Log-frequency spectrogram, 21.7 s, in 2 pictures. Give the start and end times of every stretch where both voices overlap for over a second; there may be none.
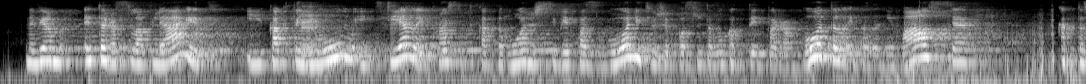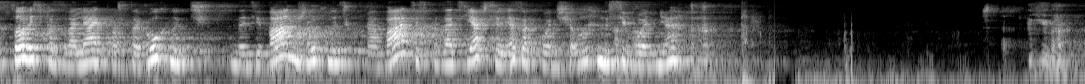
none

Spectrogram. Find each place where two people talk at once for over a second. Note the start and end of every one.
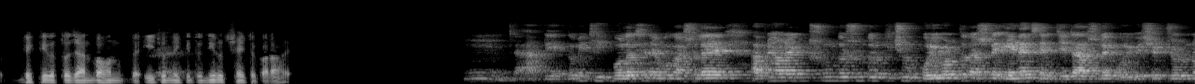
none

